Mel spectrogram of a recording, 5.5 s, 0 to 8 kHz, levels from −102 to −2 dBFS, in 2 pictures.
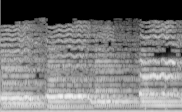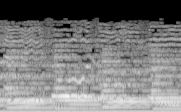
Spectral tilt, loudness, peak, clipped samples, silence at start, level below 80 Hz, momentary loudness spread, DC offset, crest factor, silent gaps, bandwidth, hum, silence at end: -12 dB/octave; -16 LUFS; -2 dBFS; under 0.1%; 0 s; -46 dBFS; 5 LU; 6%; 12 dB; none; 4.8 kHz; none; 0 s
